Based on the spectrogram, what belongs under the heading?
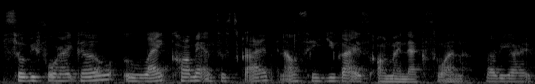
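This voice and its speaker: A man's voice: a little high, fairly even intonation, normal speed, creaky, a little hiss or hum. A man talking casually to camera in a vlog from his garage, sassy and rambling, with lots of fillers. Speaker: vlogger.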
